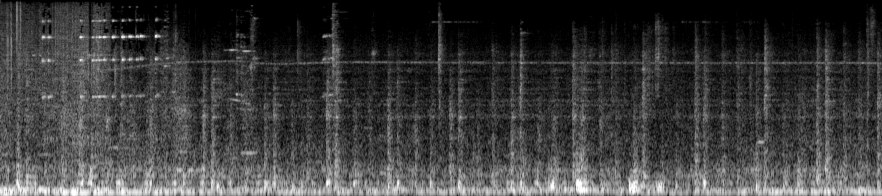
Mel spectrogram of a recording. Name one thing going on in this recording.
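A steam locomotive rumbles past at close range.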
